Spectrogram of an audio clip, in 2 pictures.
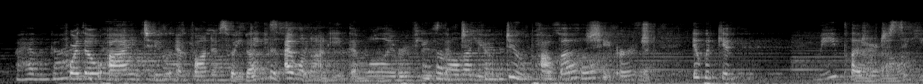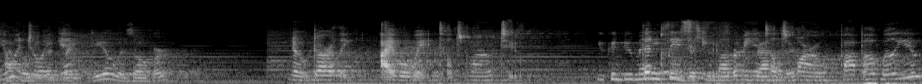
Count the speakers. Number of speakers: two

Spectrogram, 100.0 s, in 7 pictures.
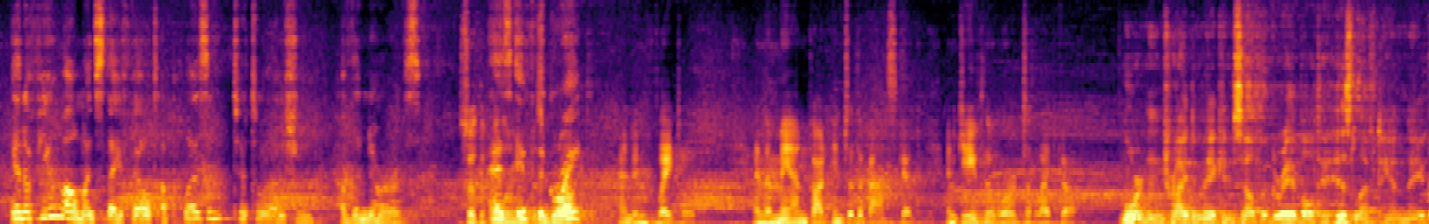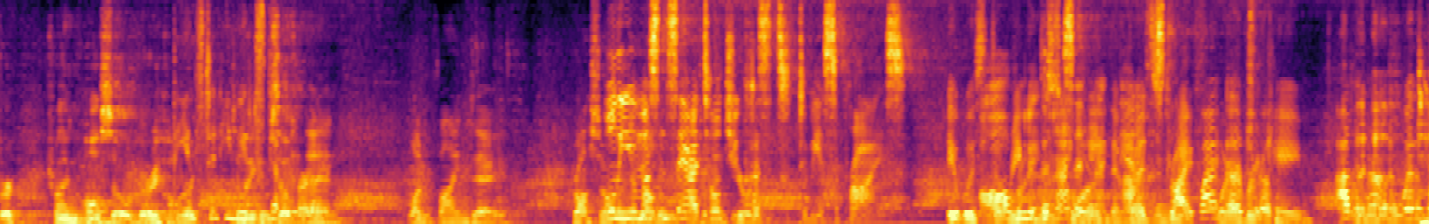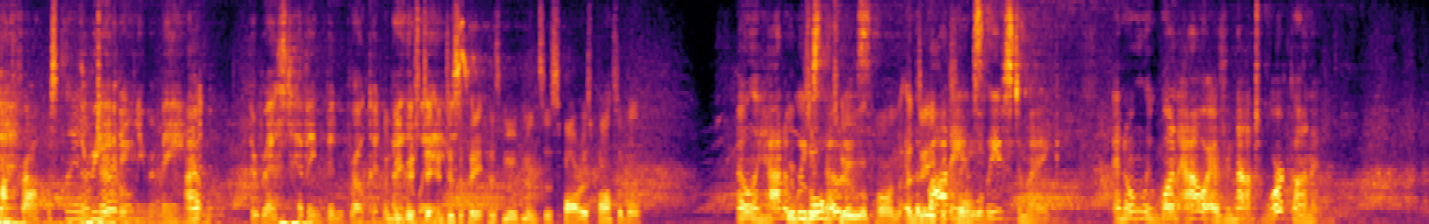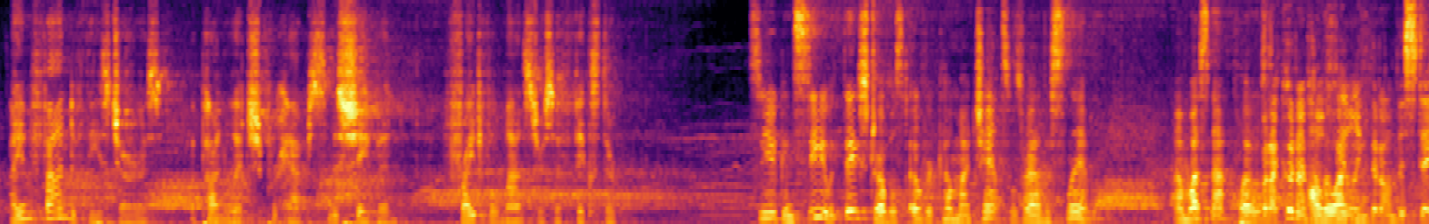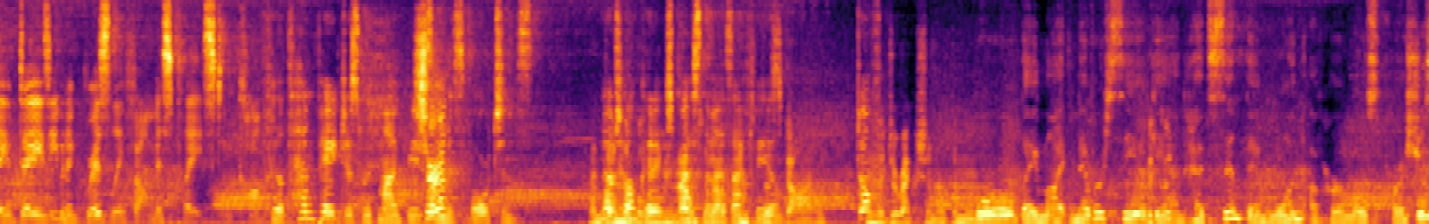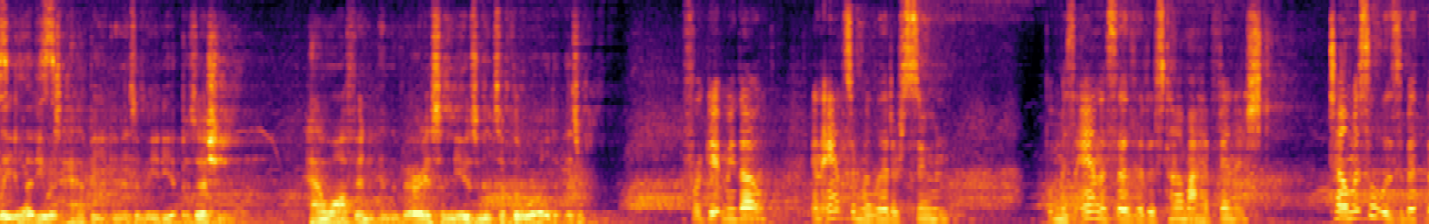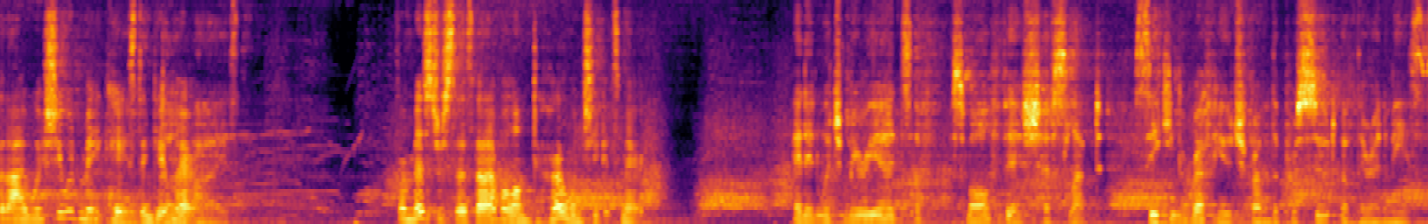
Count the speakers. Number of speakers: ten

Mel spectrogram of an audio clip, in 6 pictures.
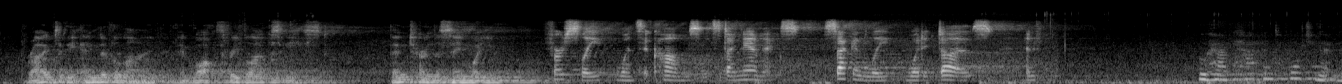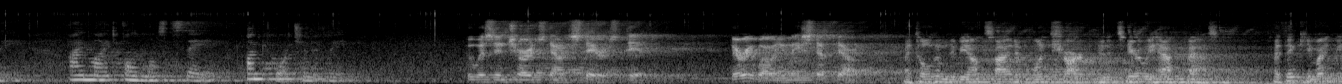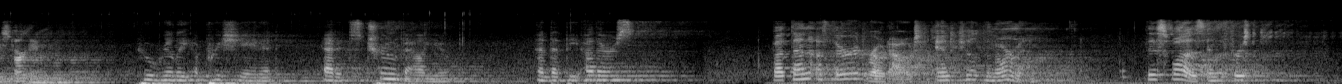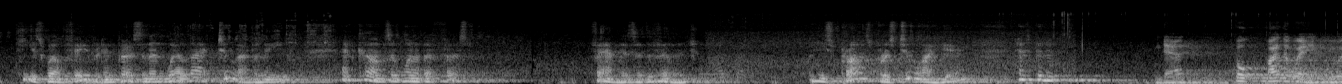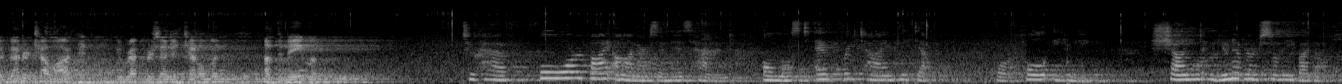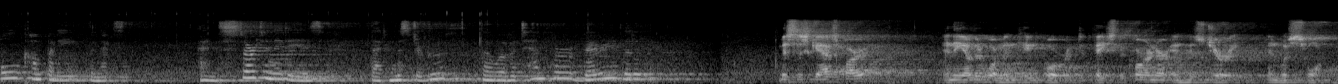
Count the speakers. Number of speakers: eight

